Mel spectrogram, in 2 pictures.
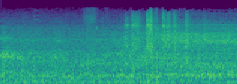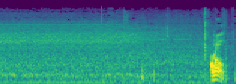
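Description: Steady, even background noise with no distinct event, like room tone or a running fan. A sharp bump right at the end.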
